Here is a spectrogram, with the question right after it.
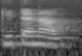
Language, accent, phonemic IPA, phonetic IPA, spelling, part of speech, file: Armenian, Eastern Armenian, /ɡiteˈnɑl/, [ɡitenɑ́l], գիտենալ, verb, Hy-գիտենալ.ogg
- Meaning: to know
